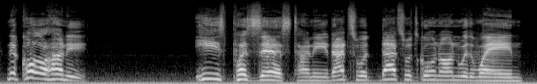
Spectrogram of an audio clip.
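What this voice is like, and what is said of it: Badly imitated accent of another person. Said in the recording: “I want to do a Miss Cleo so bad ... Awful, awful, awful, awful accent.”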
